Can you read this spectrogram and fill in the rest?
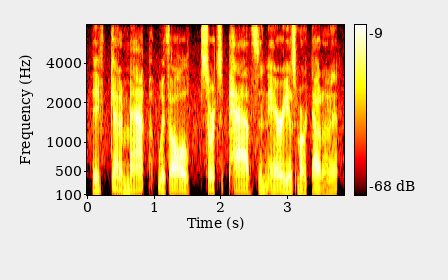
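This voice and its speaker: An actor as a low-voiced, wary American man. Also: natural voice. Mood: wary, observant. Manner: halting, conversational, swearing under stress. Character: wary, rattled American man, a park fire lookout. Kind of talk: naturalistic video game voice acting. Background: background music.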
